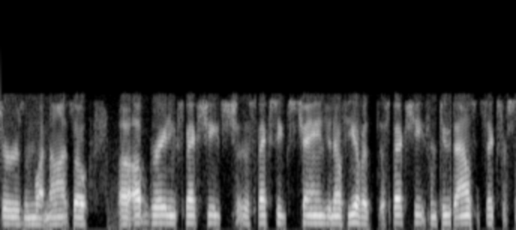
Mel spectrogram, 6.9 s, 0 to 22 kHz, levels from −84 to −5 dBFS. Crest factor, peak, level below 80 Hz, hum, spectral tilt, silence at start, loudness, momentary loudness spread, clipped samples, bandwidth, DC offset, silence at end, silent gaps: 16 dB; -4 dBFS; -52 dBFS; none; -5 dB/octave; 0 s; -20 LUFS; 9 LU; under 0.1%; 4.3 kHz; under 0.1%; 0 s; none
